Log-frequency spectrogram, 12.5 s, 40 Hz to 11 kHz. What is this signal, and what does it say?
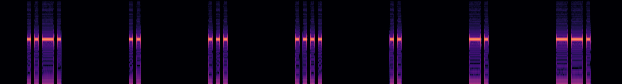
Morse code, heard as a keyed tone, about 16 wpm, spaced as for 5 wpm, 800 Hz. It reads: FISHING
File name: Fs / Single F mp3s / Single F Prefixes 3x2 Twice @5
